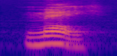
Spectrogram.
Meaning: May
- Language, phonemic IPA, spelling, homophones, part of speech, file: Dutch, /mɛi̯/, mei, mij, noun, Nl-mei.ogg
